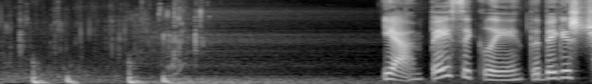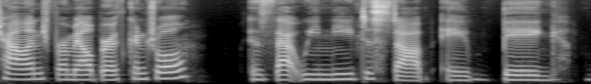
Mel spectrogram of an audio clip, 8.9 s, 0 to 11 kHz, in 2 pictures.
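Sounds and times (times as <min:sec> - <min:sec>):
deep heartbeat sound effect: 0:00.0 - 0:03.6
speech: 0:02.9 - 0:08.8.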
